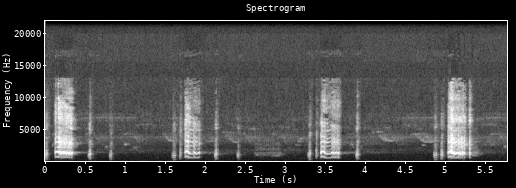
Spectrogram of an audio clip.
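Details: Red junglefowl cock used to lure wild junglefowl, calling four short raspy bursts about every one and a half seconds with clicking notes in between and a faint high steady tone behind.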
